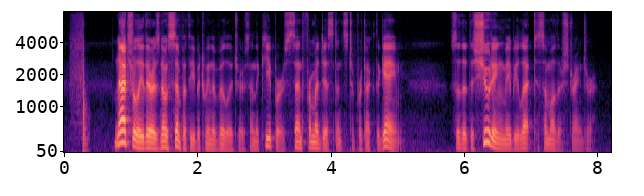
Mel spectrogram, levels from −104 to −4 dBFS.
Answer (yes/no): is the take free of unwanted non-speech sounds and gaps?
no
